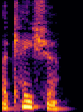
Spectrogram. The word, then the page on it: acacia: British English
